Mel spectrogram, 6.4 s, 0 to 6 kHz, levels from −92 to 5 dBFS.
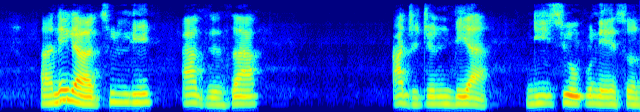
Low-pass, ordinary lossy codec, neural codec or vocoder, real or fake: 5.4 kHz; none; codec, 16 kHz, 2 kbps, FreqCodec, larger model; fake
